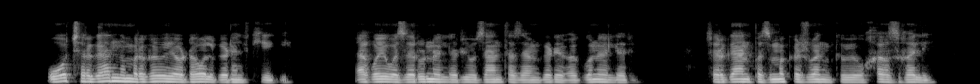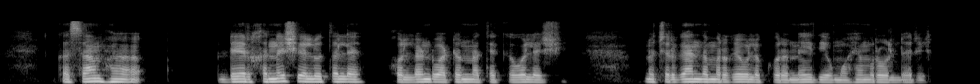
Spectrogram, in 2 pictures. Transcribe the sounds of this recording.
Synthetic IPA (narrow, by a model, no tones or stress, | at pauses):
wot͡ʃaɾɡɑnd̪əmaɾɣewejawɖawlɡaɳəlkʰeɡi | haɣujwazaɾunalaɾiawzɑnt̪azɑŋɡəɽiɣaɡunalaɾi | t͡ʃaɾɡɑnpəzməkaʒwand̪̚kawiawxazɣali | kasamɦa | ɖeɾxənəʃialot̪əle | xolaɳɖwɑʈanunat̪akawəlajʃi̥ | not͡ʃaɾɡɑnd̪əmaɾɣewolakʰoɾanəjd̪əjawmʊɦɪmɾolːaɾi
